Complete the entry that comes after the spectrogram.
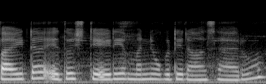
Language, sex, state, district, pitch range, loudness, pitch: Telugu, female, Telangana, Nalgonda, 235-250 Hz, -17 LUFS, 240 Hz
